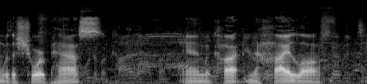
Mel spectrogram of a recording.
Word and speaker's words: Mikhailov: Chinanyezi, another one with a short pass, and Mikhailov. I got to remember that the K is silent. Mikhailov, I think that's how you pronounce it.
